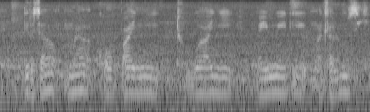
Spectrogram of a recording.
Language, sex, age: Tswana, male, 18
